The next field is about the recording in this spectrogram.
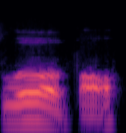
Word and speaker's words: Louisville: The largest city in Kentucky is Louisville, which is where I'm from.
